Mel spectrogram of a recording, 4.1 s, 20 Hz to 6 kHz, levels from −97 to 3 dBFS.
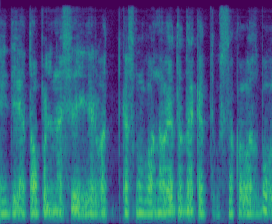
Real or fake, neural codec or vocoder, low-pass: fake; vocoder, 22.05 kHz, 80 mel bands, HiFi-GAN; 5.4 kHz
